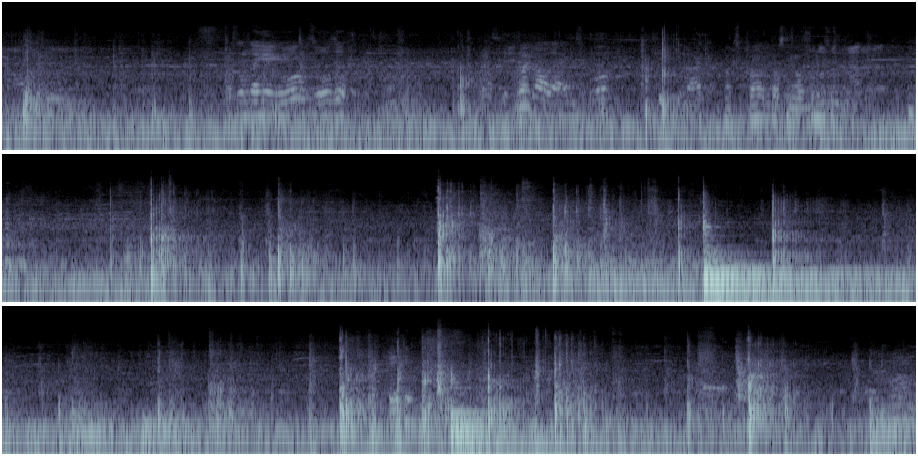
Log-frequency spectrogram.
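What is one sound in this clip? Padel rackets hit a ball with sharp pops.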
